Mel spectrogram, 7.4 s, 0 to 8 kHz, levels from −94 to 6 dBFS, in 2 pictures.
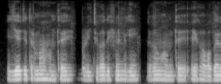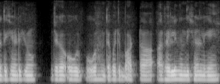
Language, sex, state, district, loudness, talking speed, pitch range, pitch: Hindi, male, Uttarakhand, Uttarkashi, -17 LUFS, 195 wpm, 110-115 Hz, 110 Hz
